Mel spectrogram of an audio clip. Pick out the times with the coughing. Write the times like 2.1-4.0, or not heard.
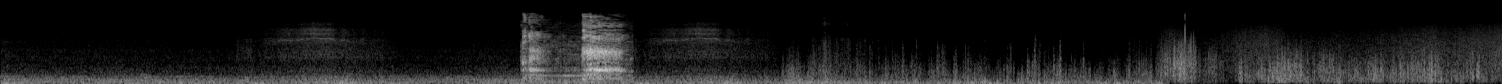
5.2-6.3.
